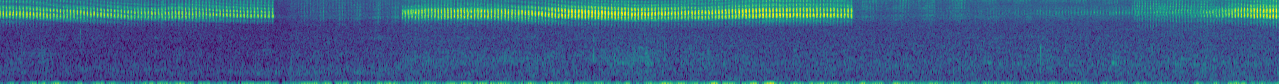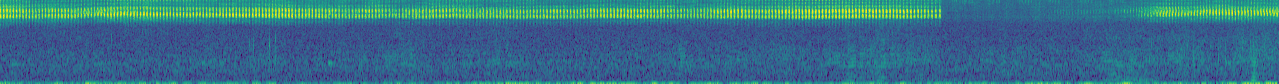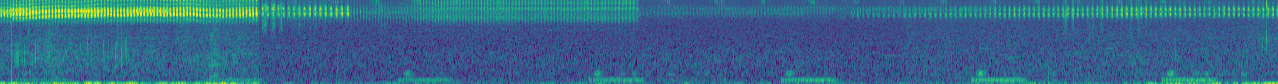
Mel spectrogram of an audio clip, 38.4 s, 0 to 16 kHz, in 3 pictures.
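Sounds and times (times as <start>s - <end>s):
grasshoppers and crickets chirping in an open meadow at 1600 metres altitude: 0.0s - 38.3s.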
